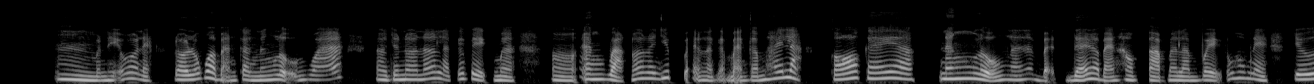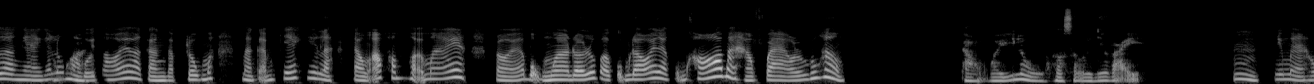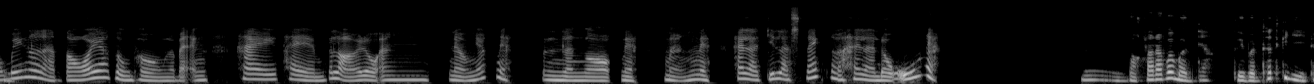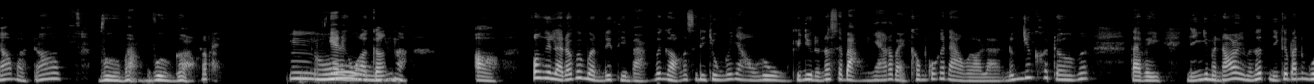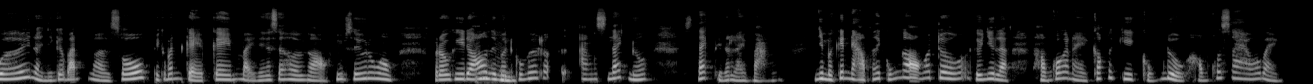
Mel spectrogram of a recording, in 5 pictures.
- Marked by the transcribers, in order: tapping; other noise
- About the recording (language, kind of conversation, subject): Vietnamese, advice, Vì sao bạn khó bỏ thói quen ăn vặt vào buổi tối?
